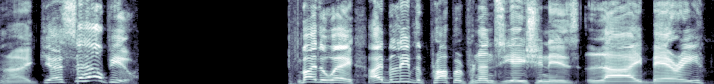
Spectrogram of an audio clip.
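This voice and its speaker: Casting: cocky dim cartoon official, animated pitch, gravelly, pompous. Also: male voice, no room sound, heavily acted. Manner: pompous, emphatic declarations. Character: cocky, dim-witted, power-drunk male cartoon echidna official. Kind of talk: cartoon comedy acting.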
